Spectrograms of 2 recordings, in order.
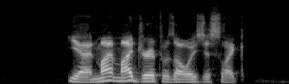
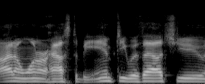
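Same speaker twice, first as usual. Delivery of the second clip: usual speaking voice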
